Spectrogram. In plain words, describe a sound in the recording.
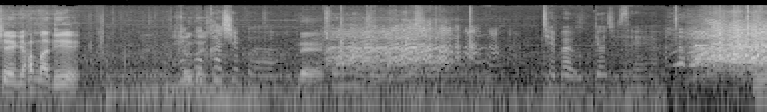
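A young woman speaks cheerfully, close by.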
